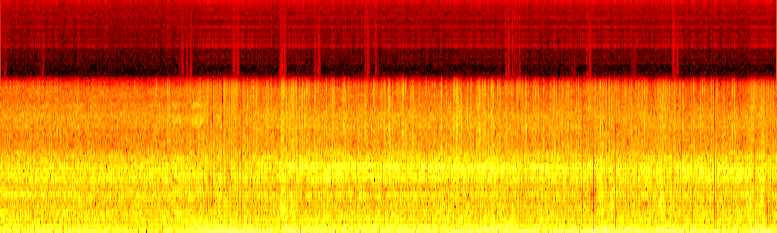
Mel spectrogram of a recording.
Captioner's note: audio partially breaks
